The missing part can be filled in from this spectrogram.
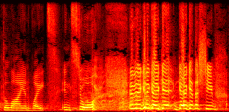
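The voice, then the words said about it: Put-on nature documentary narrator accent. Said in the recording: “it's always, like, somebody with an awesome accent, right? ... I've really been working that up.”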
